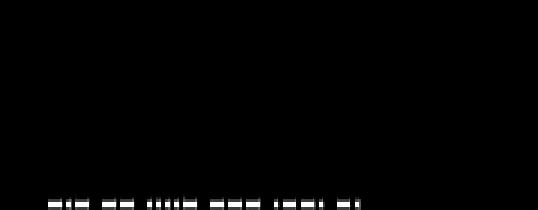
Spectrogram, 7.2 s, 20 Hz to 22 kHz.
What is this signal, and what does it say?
Morse code, heard as a keyed tone, about 20 wpm, 700 Hz. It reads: KM4OPN
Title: USA Call Signs - 6 Characters - Repeated 2x - 20wpm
